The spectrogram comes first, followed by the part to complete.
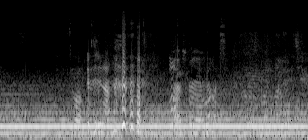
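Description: Loud, steady low-pitched hum of metro station machinery, holding one unchanging pitch with its overtones throughout, with brief voices over it around the middle.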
